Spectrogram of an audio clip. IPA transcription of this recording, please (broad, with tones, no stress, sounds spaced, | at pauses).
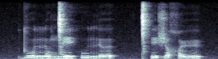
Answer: d o˨˥ r o˧ ŋ͡ǀ e˥˧ h u˨˥ r ə˨˥ | ǀʰ e˧ ʒ ə˨˥ χ ø˨˥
